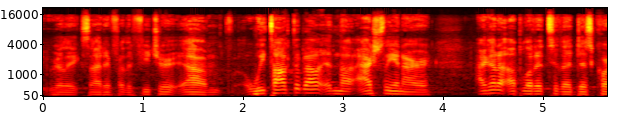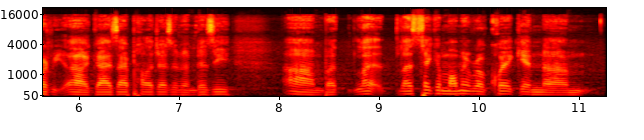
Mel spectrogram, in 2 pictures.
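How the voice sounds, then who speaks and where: A young man hosting a casual trading livestream, talking loosely with lots of fillers and slang. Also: lowish voice. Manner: laid-back, rambling, slangy with many fillers. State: hiccuping. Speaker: stock trading stream host. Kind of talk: casual livestream chart talk.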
